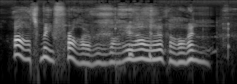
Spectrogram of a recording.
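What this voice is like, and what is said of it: Frail old man voice. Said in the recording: “I sound like a frail old man. ... it's strung out Mickey Mouse.”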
